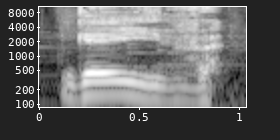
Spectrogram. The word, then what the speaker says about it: gave: el pasado es G la a de esta palabra se pronuncia como ei y la e del final s sin pronunciarse gave gave esta forma la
